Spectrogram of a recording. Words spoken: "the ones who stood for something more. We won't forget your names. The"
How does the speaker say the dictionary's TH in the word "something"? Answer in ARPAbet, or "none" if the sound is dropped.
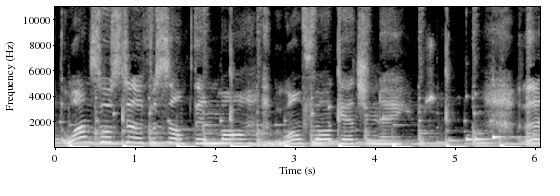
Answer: TH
